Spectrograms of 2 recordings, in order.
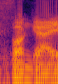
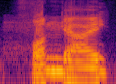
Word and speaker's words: fungi: I gotta ask you, fungi or fungi? – Either one would be okay. Both pronunciations will work.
